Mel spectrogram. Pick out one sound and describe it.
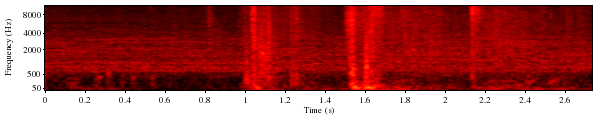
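Football players collide with a heavy thud.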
